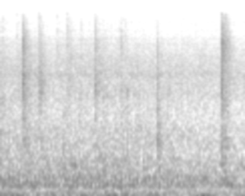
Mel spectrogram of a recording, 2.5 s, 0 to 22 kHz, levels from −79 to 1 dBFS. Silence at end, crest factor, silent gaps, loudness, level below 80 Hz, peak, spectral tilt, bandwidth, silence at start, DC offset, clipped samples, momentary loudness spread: 0 s; 22 dB; none; -41 LUFS; -54 dBFS; -20 dBFS; -2.5 dB/octave; 17 kHz; 0 s; under 0.1%; under 0.1%; 6 LU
